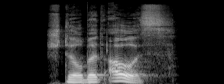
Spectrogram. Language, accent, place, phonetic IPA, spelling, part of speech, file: German, Germany, Berlin, [ˌʃtʏʁbət ˈaʊ̯s], stürbet aus, verb, De-stürbet aus.ogg
- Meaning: second-person plural subjunctive II of aussterben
